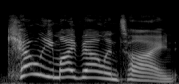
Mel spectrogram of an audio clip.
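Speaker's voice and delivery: high, slow, drawn-out playful call; playful greeting. Retold or imitated. Referee greets her old nemesis coach, high and playfully drawn out. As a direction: sing out the name like a sweetheart's greeting. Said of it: "I just go".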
